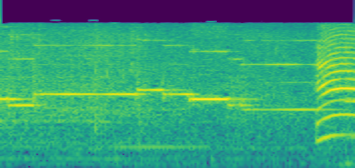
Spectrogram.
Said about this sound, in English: Tell mommy the telephone's ringing.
